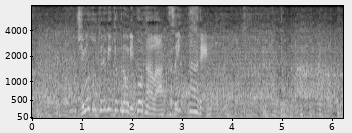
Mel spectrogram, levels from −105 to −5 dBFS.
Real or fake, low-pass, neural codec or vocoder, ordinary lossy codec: fake; none; codec, 16 kHz, 8 kbps, FunCodec, trained on LibriTTS, 25 frames a second; none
